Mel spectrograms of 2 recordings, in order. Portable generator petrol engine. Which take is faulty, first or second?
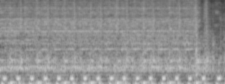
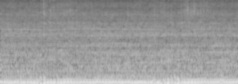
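first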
